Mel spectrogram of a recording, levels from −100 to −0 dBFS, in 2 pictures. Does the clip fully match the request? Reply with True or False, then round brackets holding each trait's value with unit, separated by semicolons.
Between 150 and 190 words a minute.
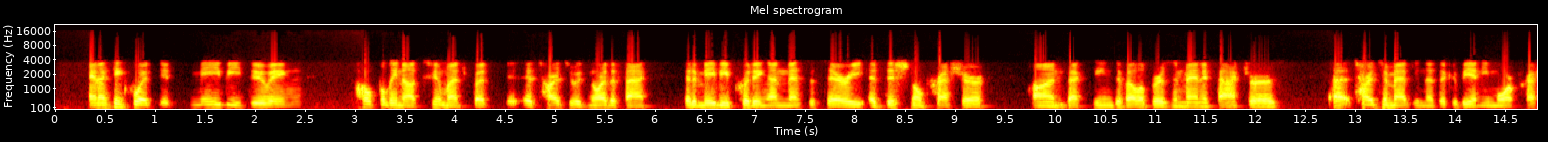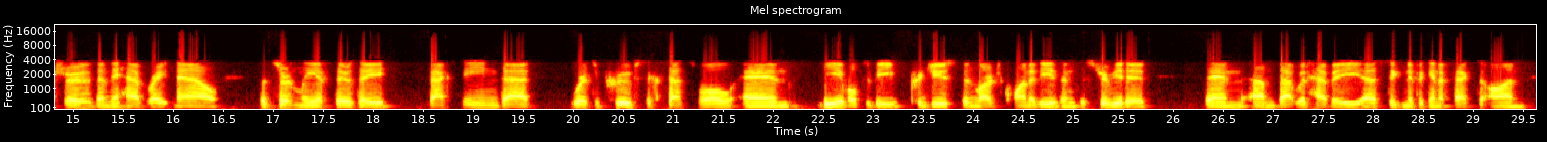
True (165 wpm)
